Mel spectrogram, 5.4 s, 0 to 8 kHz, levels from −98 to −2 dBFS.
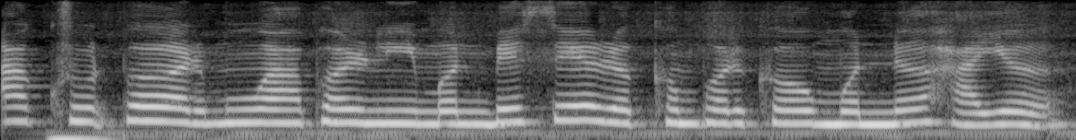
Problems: none marked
